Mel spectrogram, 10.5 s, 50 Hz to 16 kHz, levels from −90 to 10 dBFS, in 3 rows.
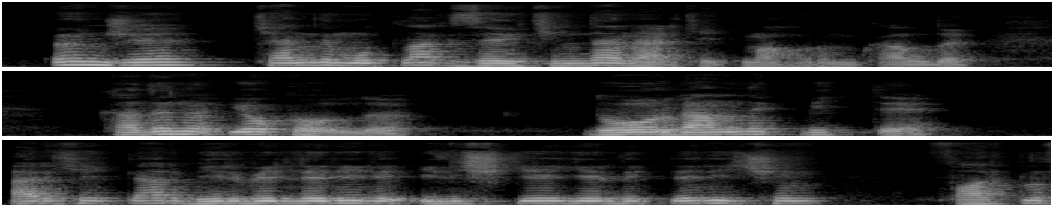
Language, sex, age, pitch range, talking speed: Turkish, male, 30-49, 110-145 Hz, 105 wpm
